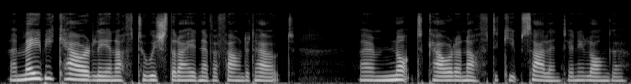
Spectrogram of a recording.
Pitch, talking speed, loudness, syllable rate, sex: 195 Hz, 220 wpm, -20 LUFS, 6.1 syllables/s, female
